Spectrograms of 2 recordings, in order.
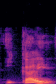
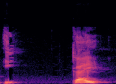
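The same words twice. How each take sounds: First: Said in the usual way. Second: Ikai with a held stop before "kai"; slow ikai, doubled K as a gap; pause in ikai. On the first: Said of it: "no es ikai". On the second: Shown as a demonstration. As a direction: break ikai into "ik", silence, "kai". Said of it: "Tiene una pausa porque es doble K".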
